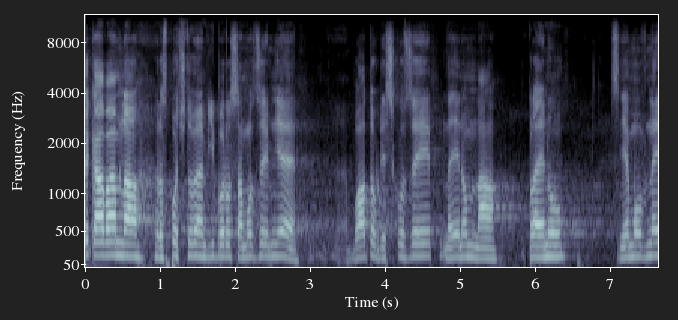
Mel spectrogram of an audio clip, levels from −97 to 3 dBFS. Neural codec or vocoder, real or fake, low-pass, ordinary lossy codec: none; real; 10.8 kHz; Opus, 32 kbps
